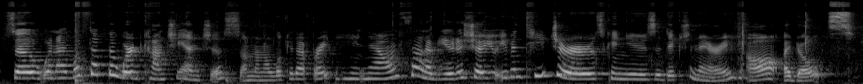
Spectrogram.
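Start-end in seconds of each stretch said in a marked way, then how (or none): none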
